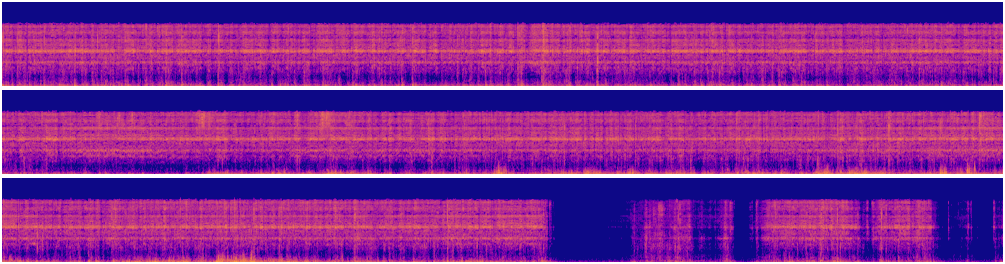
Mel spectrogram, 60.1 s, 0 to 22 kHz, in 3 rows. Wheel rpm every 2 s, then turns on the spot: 70, 70, 70, 70, 70, 70, 70, 60, 70, 70, 70, 70, 70, 70, 70, 70, 70, 70, 70, 70, 60, 70, 70, 70, 70, 40, 10, 20, 60, 30.
52-54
